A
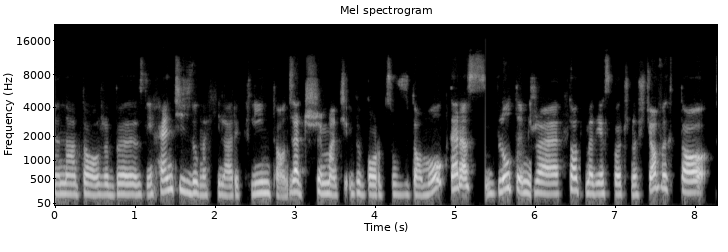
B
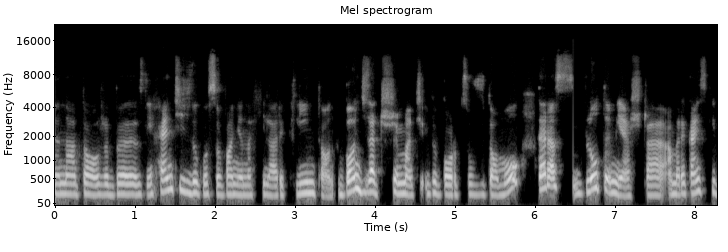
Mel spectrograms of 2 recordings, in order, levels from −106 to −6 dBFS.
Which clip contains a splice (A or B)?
A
